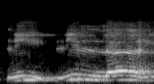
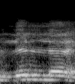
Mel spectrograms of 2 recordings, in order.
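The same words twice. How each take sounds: First: "لي، لله" slow, with a clear "lii, lil-laahi"; full kasra. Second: "لله" said "lel-laah", the i sagging to e; slack kasra. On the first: Teacher drills the vowel, slow لله with a full i on the lam. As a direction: stretch a pure i in "لي" and "لله". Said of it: "نركز على كسرة اللام". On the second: Teacher shows what not to say, لله with an e for i. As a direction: loosen the first vowel of "لله" to "le". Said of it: "لا نقول". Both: Shown as a demonstration.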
